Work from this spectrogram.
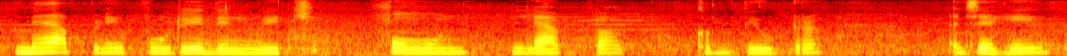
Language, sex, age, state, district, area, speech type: Punjabi, female, 30-45, Punjab, Sangrur, rural, spontaneous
